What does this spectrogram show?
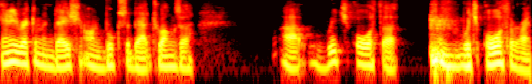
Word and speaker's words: Zhuangzi: It's called The Complete Works of Zhuangzi, but Zhuangzi is spelled here CHUAN space TZU, and this is the way, that's the Wade Giles romanization.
